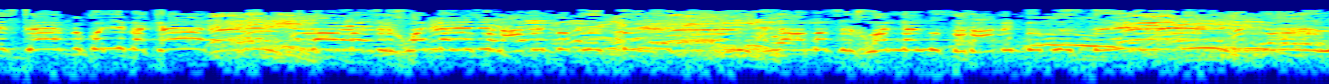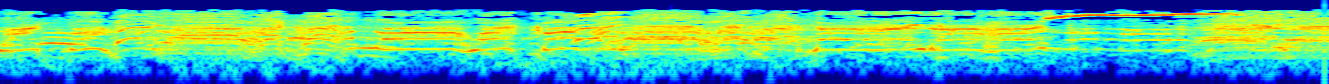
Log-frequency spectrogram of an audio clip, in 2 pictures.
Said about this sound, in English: Let's go ahead now and go to this clip of them screaming Allah Akbar, and the cuss words are been cut out. Here it is.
